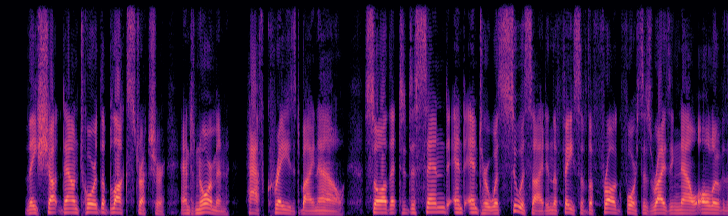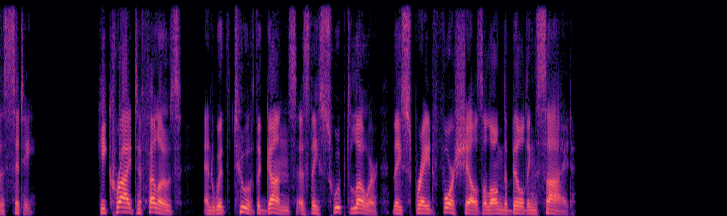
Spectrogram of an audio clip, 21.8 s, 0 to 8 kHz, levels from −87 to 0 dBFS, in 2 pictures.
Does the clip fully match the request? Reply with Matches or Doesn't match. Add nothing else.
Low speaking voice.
Matches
